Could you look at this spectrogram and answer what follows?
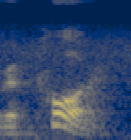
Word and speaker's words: rapport: p o r t that doesn't make any sense in terms of pronunciation that's true but it makes more sense if you know that the word rapport comes to English from French and that the French commonly use a silent T at the end of words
